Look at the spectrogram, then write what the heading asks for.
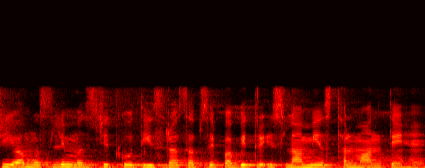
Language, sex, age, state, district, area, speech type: Hindi, female, 30-45, Uttar Pradesh, Ayodhya, rural, read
